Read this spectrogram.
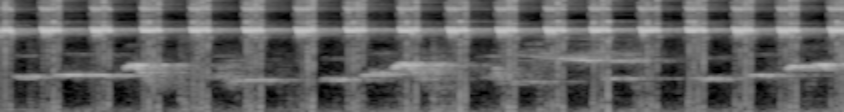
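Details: Cricket (jangkrik) used to tutor songbirds, pulsing in sharp high bursts about four per second, while lower clear whistled notes, some rising, weave underneath throughout.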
